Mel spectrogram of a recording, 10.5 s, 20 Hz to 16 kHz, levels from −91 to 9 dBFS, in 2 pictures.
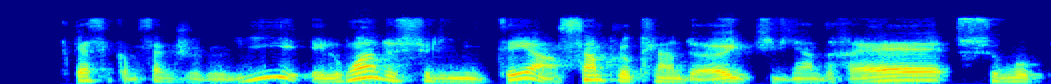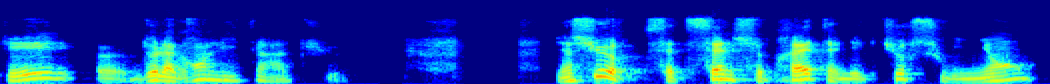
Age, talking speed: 50-69, 205 wpm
